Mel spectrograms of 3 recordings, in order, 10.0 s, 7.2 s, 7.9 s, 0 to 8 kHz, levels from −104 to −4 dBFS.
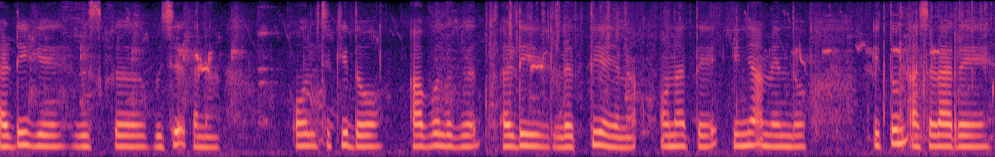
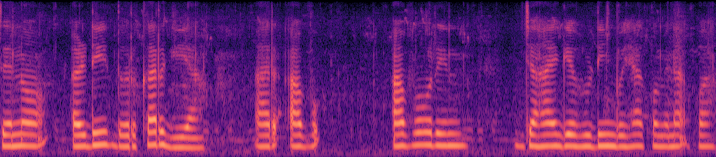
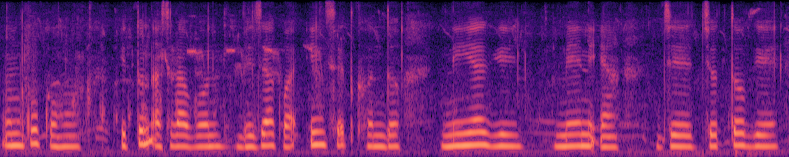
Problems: constant background noise, background conversations at intervals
